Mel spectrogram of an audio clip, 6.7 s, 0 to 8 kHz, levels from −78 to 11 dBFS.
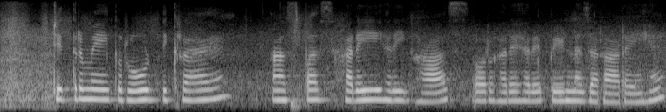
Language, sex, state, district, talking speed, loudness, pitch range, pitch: Hindi, female, Punjab, Kapurthala, 155 wpm, -16 LUFS, 205-230 Hz, 220 Hz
